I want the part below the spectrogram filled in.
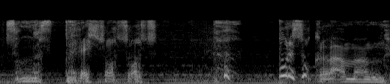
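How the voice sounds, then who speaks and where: A man's voice: mid-range voice, wildly swooping pitch, creaky, fairly bright tone, exaggerated voice. An actor playing an arrogant, mocking, tyrannical Egyptian pharaoh in a theatrical audio Bible drama, drawing out his words with sudden outbursts. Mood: harsh commanding scorn. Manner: theatrical, sneering, drawn-out delivery with sudden outbursts.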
